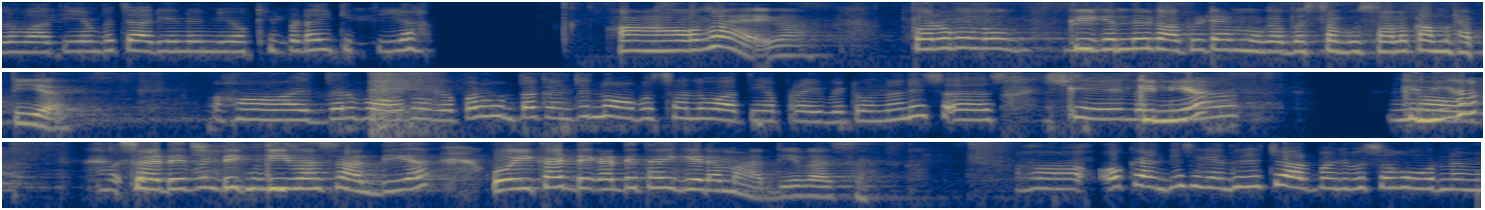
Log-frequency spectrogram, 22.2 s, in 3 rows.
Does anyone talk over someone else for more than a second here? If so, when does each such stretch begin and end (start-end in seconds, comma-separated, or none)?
none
